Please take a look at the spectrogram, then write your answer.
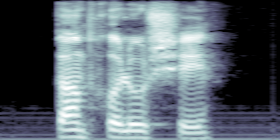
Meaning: to style hair in a ridiculous manner
- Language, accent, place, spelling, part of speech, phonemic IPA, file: French, France, Lyon, pimprelocher, verb, /pɛ̃.pʁə.lɔ.ʃe/, LL-Q150 (fra)-pimprelocher.wav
